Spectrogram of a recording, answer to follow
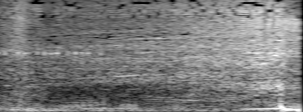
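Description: Sound effect of a bank vault door's locking wheel and bolts turning: a dense mechanical whirring rumble that swells steadily louder.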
